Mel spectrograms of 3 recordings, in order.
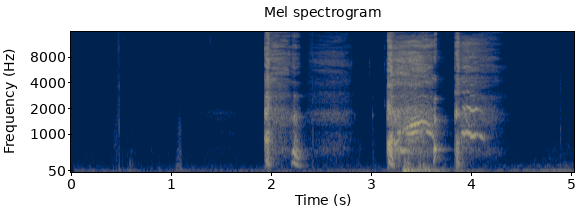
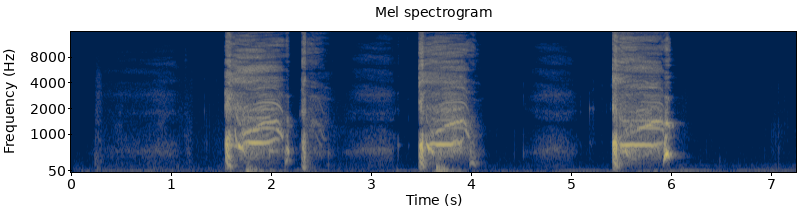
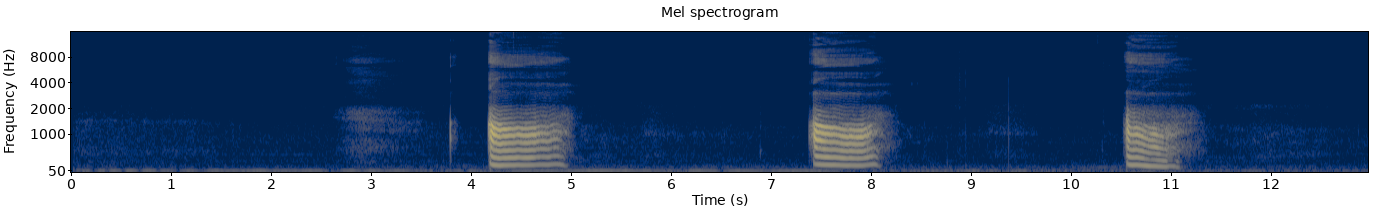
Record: {
  "cough_length": "5.0 s",
  "cough_amplitude": 9278,
  "cough_signal_mean_std_ratio": 0.37,
  "three_cough_length": "7.3 s",
  "three_cough_amplitude": 14353,
  "three_cough_signal_mean_std_ratio": 0.4,
  "exhalation_length": "13.0 s",
  "exhalation_amplitude": 11068,
  "exhalation_signal_mean_std_ratio": 0.29,
  "survey_phase": "beta (2021-08-13 to 2022-03-07)",
  "age": "45-64",
  "gender": "Female",
  "wearing_mask": "No",
  "symptom_cough_any": true,
  "symptom_runny_or_blocked_nose": true,
  "symptom_sore_throat": true,
  "symptom_abdominal_pain": true,
  "symptom_fatigue": true,
  "symptom_headache": true,
  "symptom_change_to_sense_of_smell_or_taste": true,
  "symptom_loss_of_taste": true,
  "symptom_other": true,
  "smoker_status": "Never smoked",
  "respiratory_condition_asthma": true,
  "respiratory_condition_other": false,
  "recruitment_source": "Test and Trace",
  "submission_delay": "0 days",
  "covid_test_result": "Positive",
  "covid_test_method": "LFT"
}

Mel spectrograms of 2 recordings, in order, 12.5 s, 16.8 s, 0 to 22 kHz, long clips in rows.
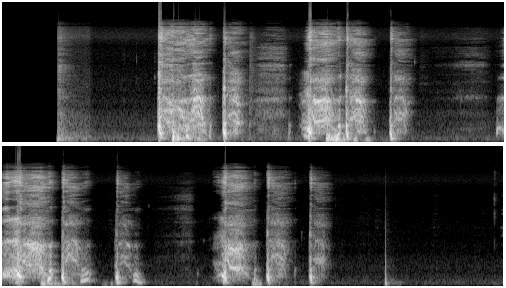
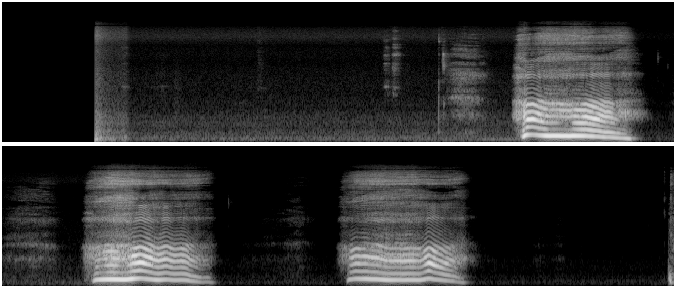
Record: {
  "cough_length": "12.5 s",
  "cough_amplitude": 26028,
  "cough_signal_mean_std_ratio": 0.4,
  "exhalation_length": "16.8 s",
  "exhalation_amplitude": 25171,
  "exhalation_signal_mean_std_ratio": 0.41,
  "survey_phase": "alpha (2021-03-01 to 2021-08-12)",
  "age": "65+",
  "gender": "Male",
  "wearing_mask": "No",
  "symptom_cough_any": true,
  "symptom_fatigue": true,
  "symptom_change_to_sense_of_smell_or_taste": true,
  "symptom_onset": "8 days",
  "smoker_status": "Ex-smoker",
  "respiratory_condition_asthma": false,
  "respiratory_condition_other": false,
  "recruitment_source": "Test and Trace",
  "submission_delay": "2 days",
  "covid_test_result": "Positive",
  "covid_test_method": "RT-qPCR"
}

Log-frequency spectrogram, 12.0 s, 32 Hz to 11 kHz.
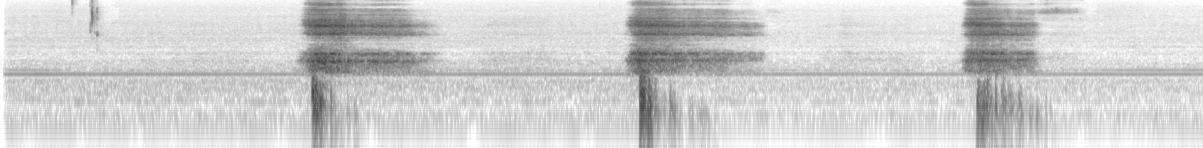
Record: {
  "exhalation_length": "12.0 s",
  "exhalation_amplitude": 27428,
  "exhalation_signal_mean_std_ratio": 0.36,
  "survey_phase": "beta (2021-08-13 to 2022-03-07)",
  "age": "45-64",
  "gender": "Female",
  "wearing_mask": "No",
  "symptom_none": true,
  "symptom_onset": "6 days",
  "smoker_status": "Ex-smoker",
  "respiratory_condition_asthma": false,
  "respiratory_condition_other": false,
  "recruitment_source": "REACT",
  "submission_delay": "4 days",
  "covid_test_result": "Negative",
  "covid_test_method": "RT-qPCR",
  "influenza_a_test_result": "Negative",
  "influenza_b_test_result": "Negative"
}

